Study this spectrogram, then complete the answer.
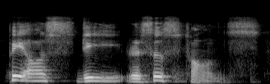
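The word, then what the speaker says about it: pièce de résistance: t a n c e but the French pronounce it as PSD resistance PSD resistance it's one of my favorite French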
